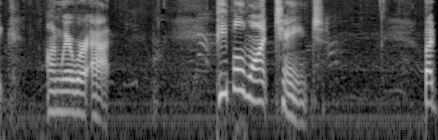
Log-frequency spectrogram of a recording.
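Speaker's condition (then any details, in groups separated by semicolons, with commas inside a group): No condition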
